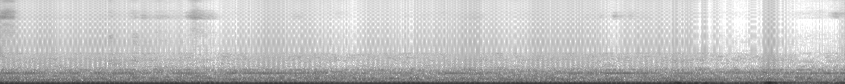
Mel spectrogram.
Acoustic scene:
car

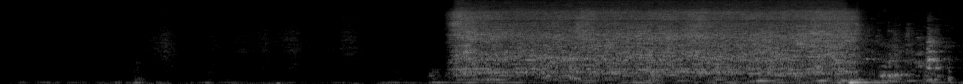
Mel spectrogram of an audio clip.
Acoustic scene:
restroom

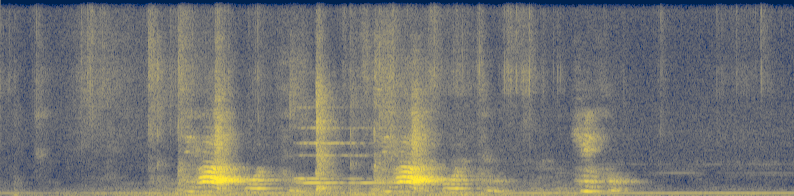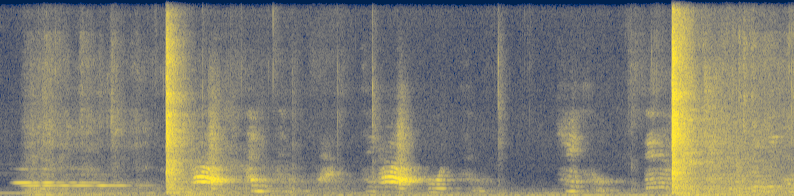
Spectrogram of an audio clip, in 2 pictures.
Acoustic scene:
elevator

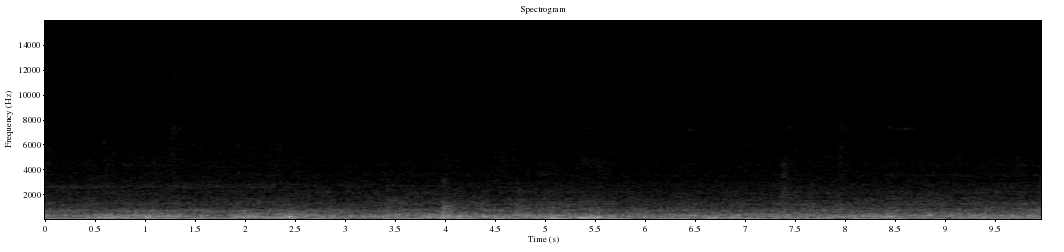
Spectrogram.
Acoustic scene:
subway train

